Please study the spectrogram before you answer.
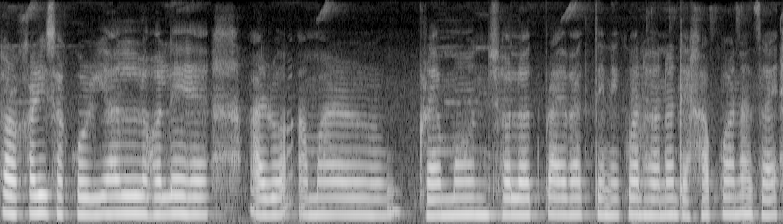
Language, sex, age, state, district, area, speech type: Assamese, female, 18-30, Assam, Darrang, rural, spontaneous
